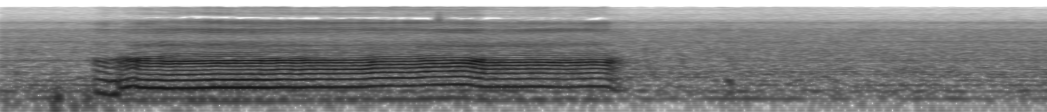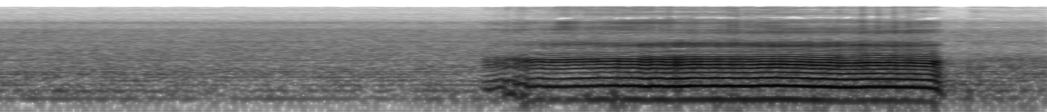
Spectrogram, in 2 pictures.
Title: Jaffa Snoring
